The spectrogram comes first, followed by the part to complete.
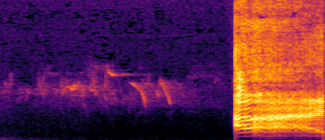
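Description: Near silence with a few faint, high bird-like chirps, then near the end a sudden loud, high-pitched cartoon scream that holds steady.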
